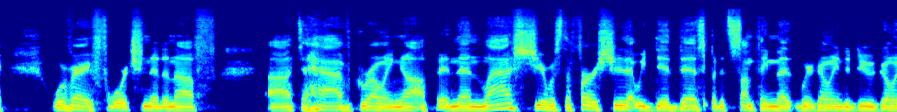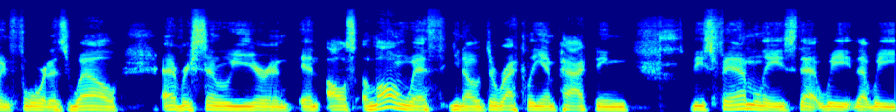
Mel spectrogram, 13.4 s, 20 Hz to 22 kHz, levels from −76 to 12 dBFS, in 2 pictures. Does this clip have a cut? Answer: no; 0 cuts

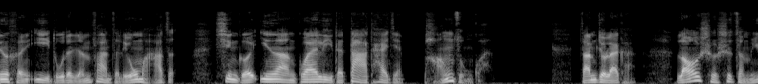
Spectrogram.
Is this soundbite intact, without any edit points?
no; 1 cut; at 6.2 s

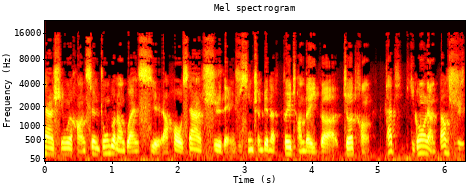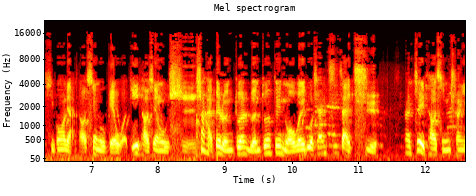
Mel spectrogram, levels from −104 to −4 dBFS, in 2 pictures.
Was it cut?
yes; 2 cuts; at 10.2 s, 11.6 s

